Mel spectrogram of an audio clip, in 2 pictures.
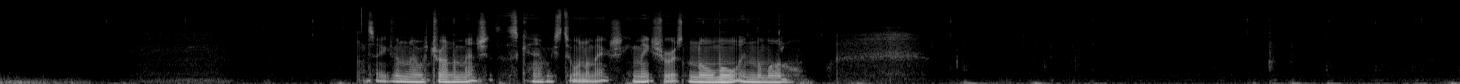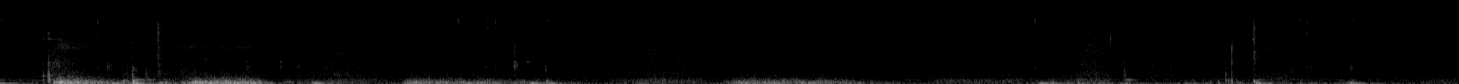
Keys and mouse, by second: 1.7 super+click, 2.6 super+click, 3.4-4.5 alt+super+drag, 5.1 super+click, 5.8 super+click, 6.3-6.9 alt+super+drag, 7.4 super+click, 8.0 super+click, 8.6-9.5 alt+super+drag, 10.9-12.4 alt+super+drag, 13.2 super+right click, 14.1 super+click, 14.6 alt+super+click, 17.9-19.2 alt+super+drag, 19.4 super+click, 20.0-24.9 alt+super+drag, 27.1 super+3, 27.5 super+click, 28.1-29.1 alt+super+drag.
